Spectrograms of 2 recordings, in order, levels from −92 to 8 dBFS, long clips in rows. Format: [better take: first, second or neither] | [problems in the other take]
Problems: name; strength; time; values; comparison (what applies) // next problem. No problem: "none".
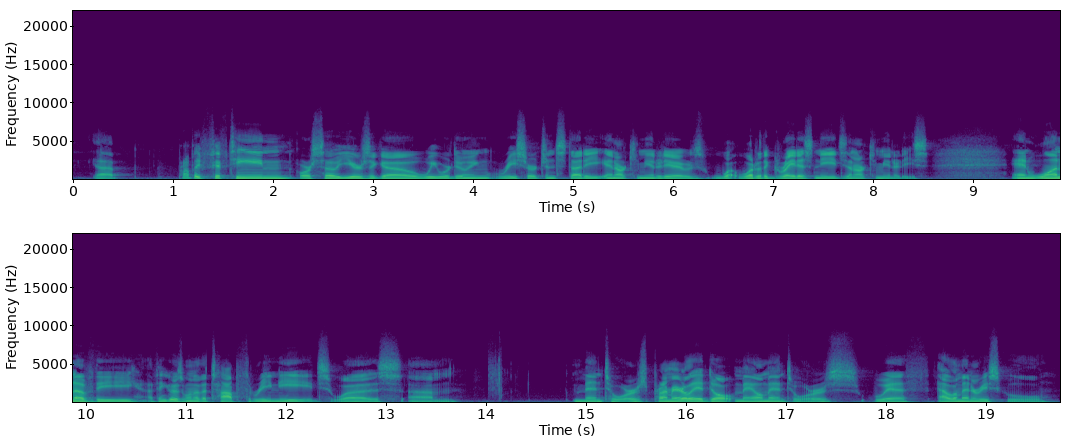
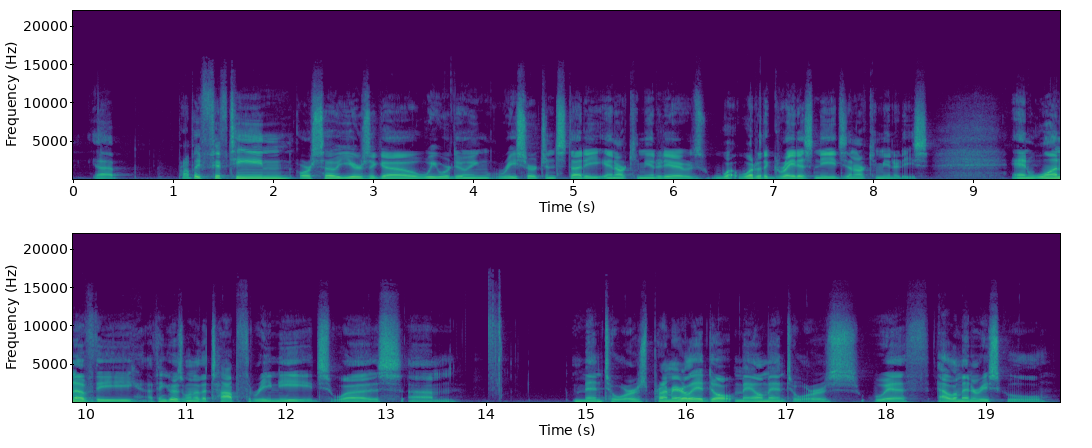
second | muffled; very slightly; fading above 4 kHz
